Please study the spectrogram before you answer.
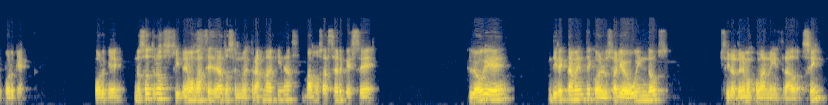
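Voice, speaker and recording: A man teaching a screen-recorded software course, explaining step by step and often checking in with his listeners. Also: mid-range voice, dull audio. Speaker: course instructor.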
